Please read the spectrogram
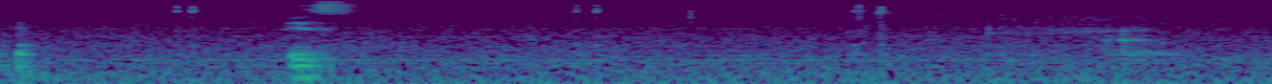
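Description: Near silence with a few faint, short clicks scattered through it, the clearest about a second and a half in.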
